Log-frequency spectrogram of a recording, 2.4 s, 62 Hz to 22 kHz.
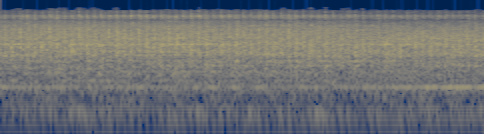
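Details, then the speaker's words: Honda Civic with G23 VTEC swap, warm after TPS recalibration fixed stalling: even idle with steady rushing radiator fan noise, no knocks or hunting; previously dead fan finally kicks in, owner thinks a sensor was faulty. Normal idle with radiator fan running. "The fan kicked in. Woo! Yeah, finally."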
